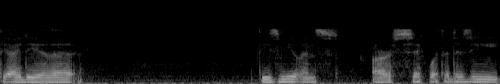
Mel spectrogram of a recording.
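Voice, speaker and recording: A man's somewhat breathy voice, monotone and flat in intonation, at a fairly slow pace. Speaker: podcast host. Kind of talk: casual podcast monologue. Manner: whispered.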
